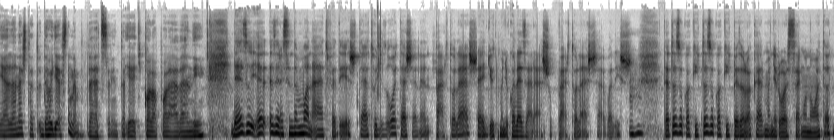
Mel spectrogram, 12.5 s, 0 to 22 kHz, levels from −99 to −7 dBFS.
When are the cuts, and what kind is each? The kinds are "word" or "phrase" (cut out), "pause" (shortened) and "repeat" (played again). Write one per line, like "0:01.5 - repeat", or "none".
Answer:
0:01.0 - phrase
0:01.9 - word
0:04.2 - word
0:06.5 - phrase
0:07.1 - phrase
0:10.5 - repeat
